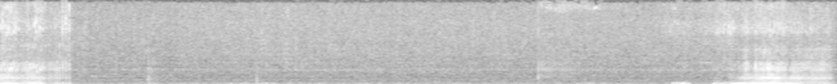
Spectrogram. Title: Cat Snoring *Very Funny*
